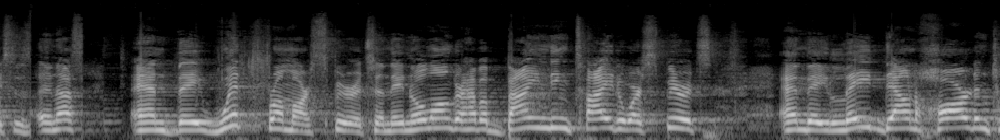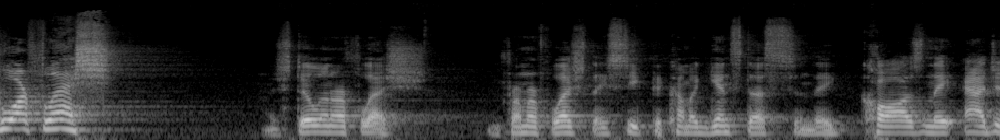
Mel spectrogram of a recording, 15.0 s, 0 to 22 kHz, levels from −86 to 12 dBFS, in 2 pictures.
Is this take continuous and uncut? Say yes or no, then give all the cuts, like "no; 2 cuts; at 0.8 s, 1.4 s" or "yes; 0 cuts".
no; 1 cut; at 0.9 s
